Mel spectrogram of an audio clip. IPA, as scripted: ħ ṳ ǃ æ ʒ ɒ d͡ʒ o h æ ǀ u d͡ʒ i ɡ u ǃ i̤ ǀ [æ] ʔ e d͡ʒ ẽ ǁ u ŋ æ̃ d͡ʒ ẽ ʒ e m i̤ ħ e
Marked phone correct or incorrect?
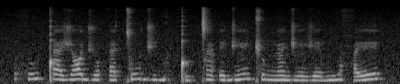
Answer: incorrect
